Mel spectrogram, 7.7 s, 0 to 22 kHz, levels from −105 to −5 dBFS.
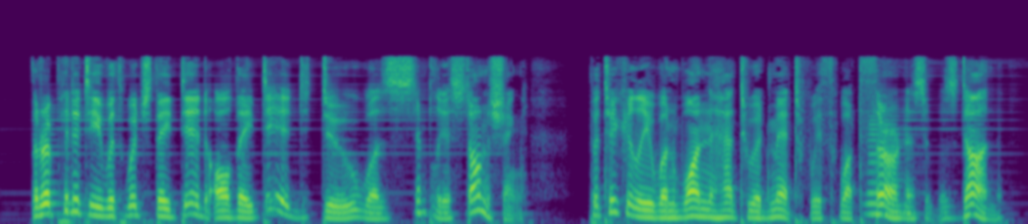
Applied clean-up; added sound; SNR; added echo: neural mask model DeepFilterNet 3.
